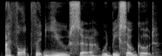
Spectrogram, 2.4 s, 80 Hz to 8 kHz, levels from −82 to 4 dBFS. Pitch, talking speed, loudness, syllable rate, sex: 180 Hz, 220 wpm, -17 LUFS, 4.1 syllables/s, female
